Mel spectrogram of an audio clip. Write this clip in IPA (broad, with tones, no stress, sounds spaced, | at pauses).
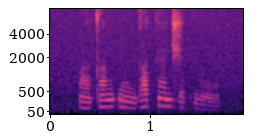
p ã˨ t ã˧ ŋ k͡p ũ˨ ɡ a˦ k ɛ̃˦ d͡ʒ ə˧ p ɡʷ ɛ̃˨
